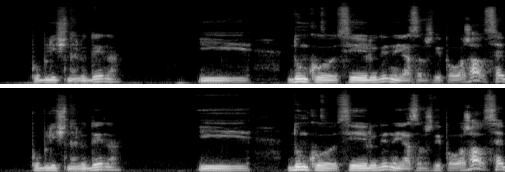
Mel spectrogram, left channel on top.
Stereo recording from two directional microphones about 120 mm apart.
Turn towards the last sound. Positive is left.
turn(degrees=-40)  # may be behind; listen again after turning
